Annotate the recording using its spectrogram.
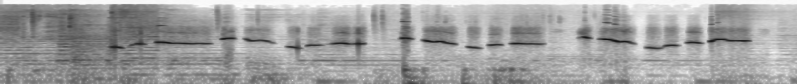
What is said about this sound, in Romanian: Hai să mai fluierăm, vom fluiera și vom fi liberi.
